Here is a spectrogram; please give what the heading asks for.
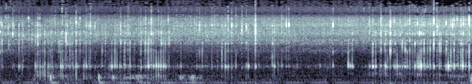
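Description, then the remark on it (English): Sparkling flavored water is poured steadily right in front of a microphone, a continuous liquid gush with a crackly fizz of bubbles running throughout, with no voices. “Here, pour it. Pour it right in front of the microphone.”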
